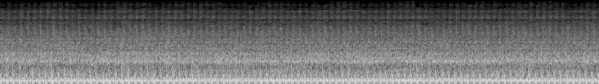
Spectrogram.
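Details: Early-1970s BF Goodrich push mower's small engine, a barn find that sat for years seized, revived after freeing up and fitting the carburetor diaphragm; steady, even chatter at constant speed with no misses or surging, running smoothly.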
